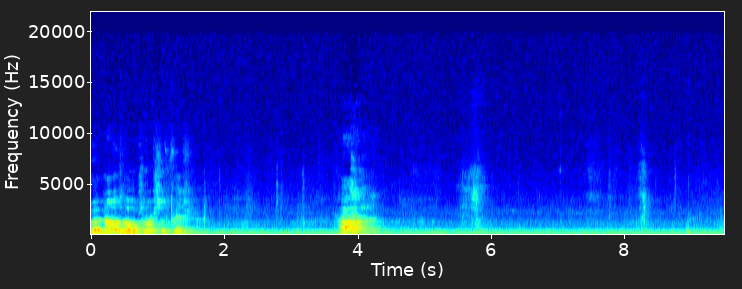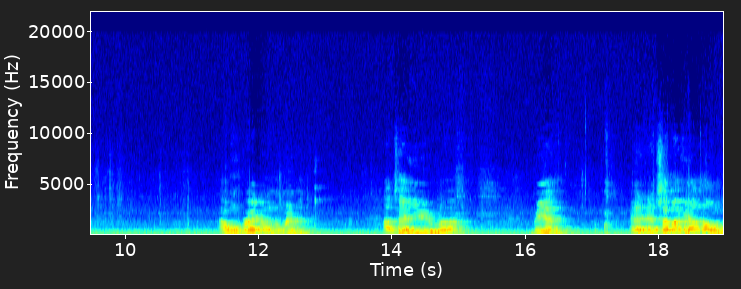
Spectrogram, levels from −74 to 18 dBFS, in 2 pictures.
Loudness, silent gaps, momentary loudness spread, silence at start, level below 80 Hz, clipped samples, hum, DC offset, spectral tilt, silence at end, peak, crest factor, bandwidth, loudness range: -16 LUFS; none; 22 LU; 0 s; -40 dBFS; under 0.1%; none; under 0.1%; -6.5 dB/octave; 0 s; 0 dBFS; 18 dB; 20 kHz; 17 LU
